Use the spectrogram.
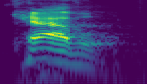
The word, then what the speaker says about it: Cavill: I'm getting a correction on the pronunciation of Cavill out of band, saying that Cavill is pronounced like travel. So replace the TR with a C.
